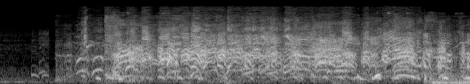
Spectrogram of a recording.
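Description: A group of cartoon characters laughing together. Many voices overlap, growing into loud, continuous laughter about a second in.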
